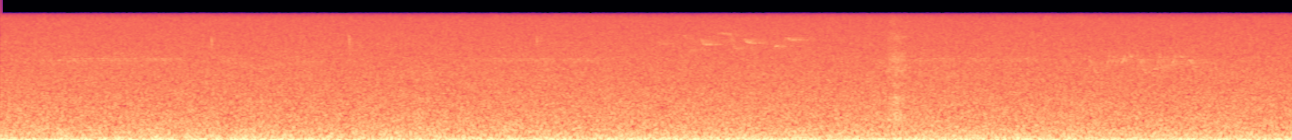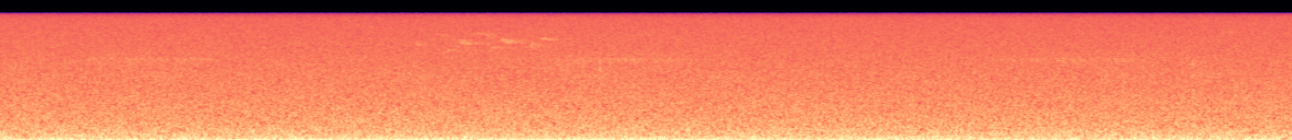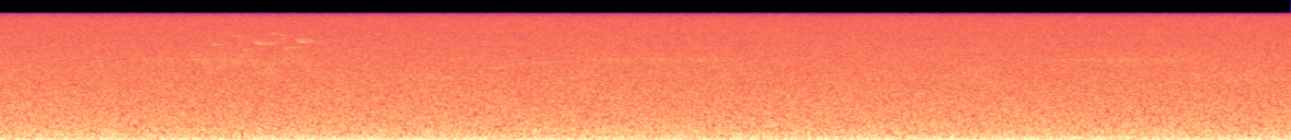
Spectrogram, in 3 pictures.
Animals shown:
Dark-eyed Junco (Junco hyemalis), Common Yellowthroat (Geothlypis trichas), Blackburnian Warbler (Setophaga fusca)

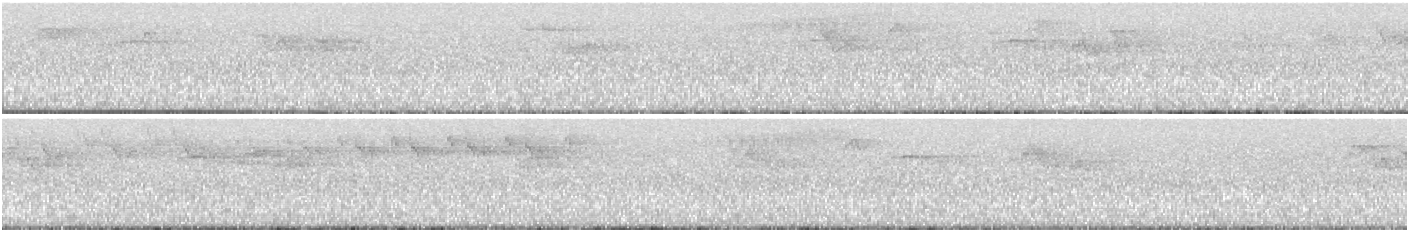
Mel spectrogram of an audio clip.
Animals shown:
Red-eyed Vireo (Vireo olivaceus), Ovenbird (Seiurus aurocapilla), Northern Parula (Setophaga americana)

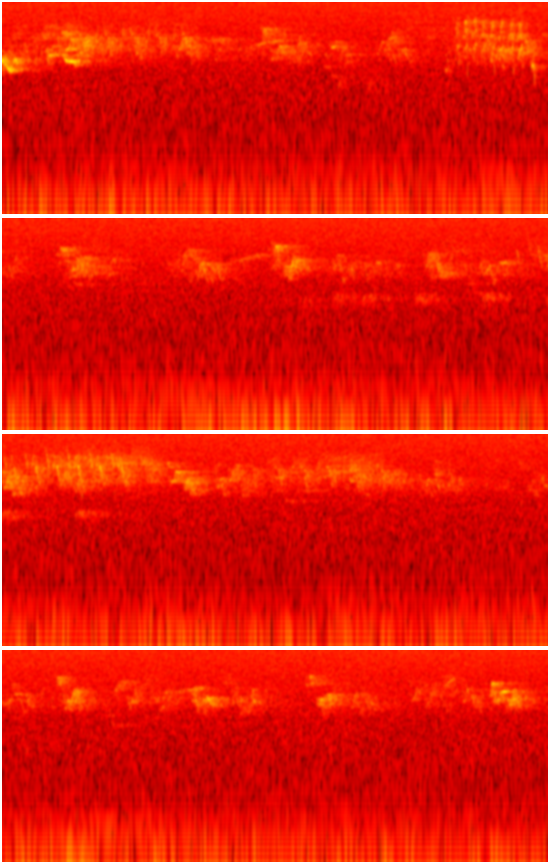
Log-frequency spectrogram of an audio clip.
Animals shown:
Ovenbird (Seiurus aurocapilla), Eastern Wood-Pewee (Contopus virens), American Robin (Turdus migratorius), Red-eyed Vireo (Vireo olivaceus), American Crow (Corvus brachyrhynchos)

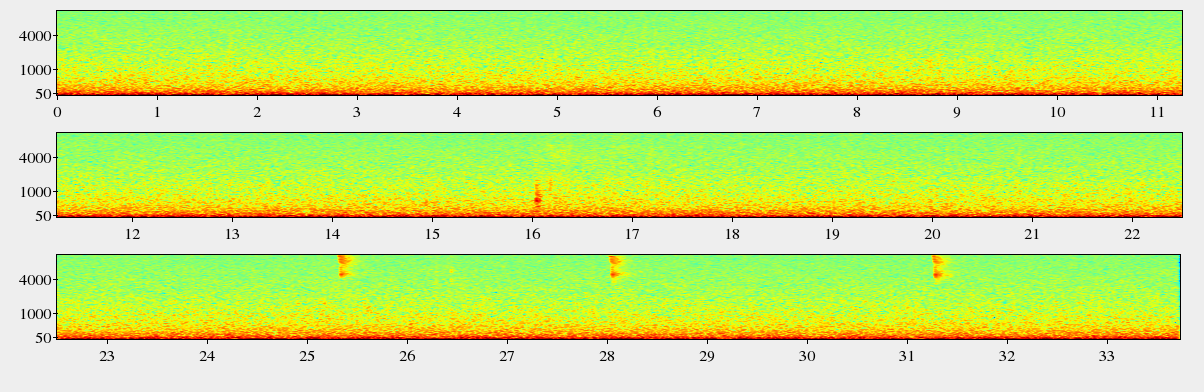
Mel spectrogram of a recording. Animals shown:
Eastern Chipmunk (Tamias striatus)

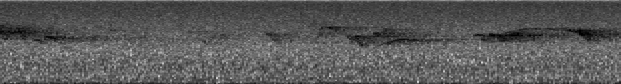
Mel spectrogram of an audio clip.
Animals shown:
Red-eyed Vireo (Vireo olivaceus), Eastern Wood-Pewee (Contopus virens)

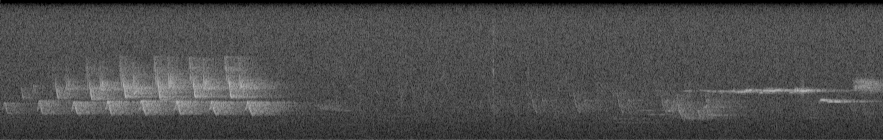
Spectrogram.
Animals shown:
Ovenbird (Seiurus aurocapilla), Red-eyed Vireo (Vireo olivaceus), Black-throated Green Warbler (Setophaga virens)

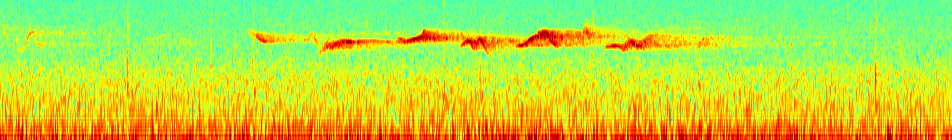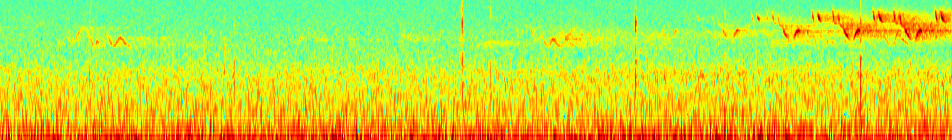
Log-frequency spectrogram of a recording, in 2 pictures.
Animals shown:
Ovenbird (Seiurus aurocapilla), Red-eyed Vireo (Vireo olivaceus), Scarlet Tanager (Piranga olivacea)

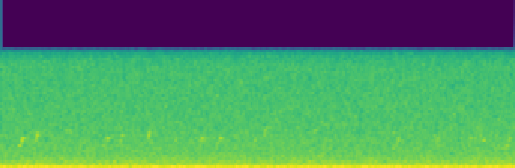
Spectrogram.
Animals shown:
Red Crossbill (Loxia curvirostra)

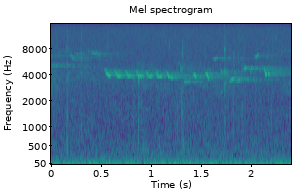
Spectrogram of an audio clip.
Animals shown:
Red-eyed Vireo (Vireo olivaceus), Winter Wren (Troglodytes hiemalis)

